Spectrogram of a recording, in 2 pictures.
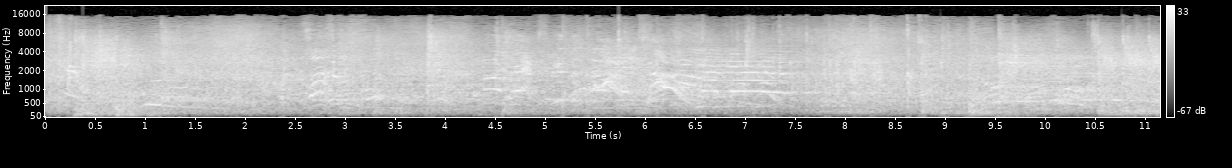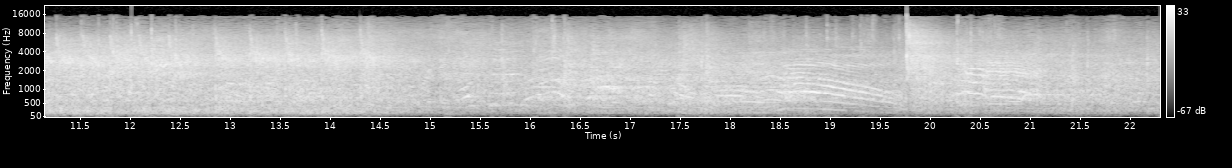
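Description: Ice hockey play in a rink: a player is checked into the boards at the start with a heavy thud, followed by scraping skates and sticks amid steady shouting and chatter from spectators. A sharp knock comes near the end.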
